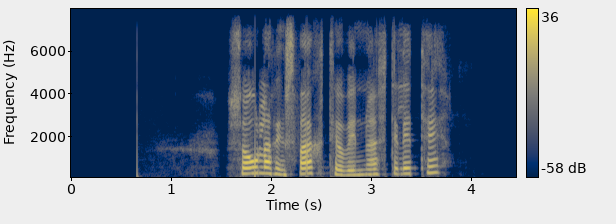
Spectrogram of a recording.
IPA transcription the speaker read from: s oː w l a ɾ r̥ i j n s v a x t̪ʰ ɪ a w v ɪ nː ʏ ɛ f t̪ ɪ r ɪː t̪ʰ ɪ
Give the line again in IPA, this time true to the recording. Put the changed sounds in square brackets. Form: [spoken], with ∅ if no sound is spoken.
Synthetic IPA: s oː w l a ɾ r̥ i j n s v a x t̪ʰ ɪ a w v ɪ nː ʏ ɛ f t̪ ɪ [l] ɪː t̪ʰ ɪ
